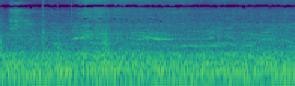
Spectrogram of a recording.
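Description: Tongs clink against a metal grill.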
